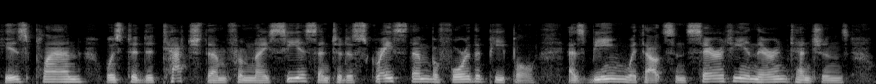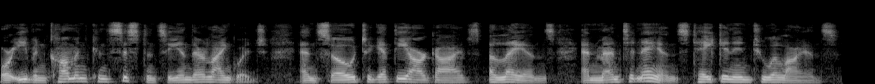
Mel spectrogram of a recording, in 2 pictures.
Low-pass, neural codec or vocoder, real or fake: 7.2 kHz; none; real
